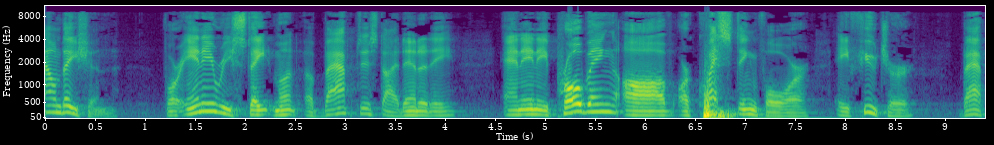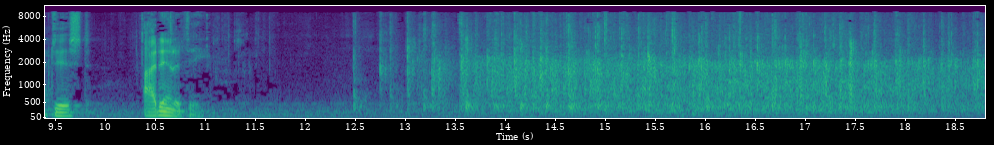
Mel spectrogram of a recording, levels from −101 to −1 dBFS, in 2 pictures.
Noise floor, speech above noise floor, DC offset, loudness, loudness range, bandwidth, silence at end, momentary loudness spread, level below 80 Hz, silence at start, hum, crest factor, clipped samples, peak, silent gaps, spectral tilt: -57 dBFS; 40 dB; under 0.1%; -18 LUFS; 20 LU; 9.4 kHz; 0 s; 22 LU; -38 dBFS; 0 s; none; 20 dB; 0.1%; 0 dBFS; none; -5 dB/octave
